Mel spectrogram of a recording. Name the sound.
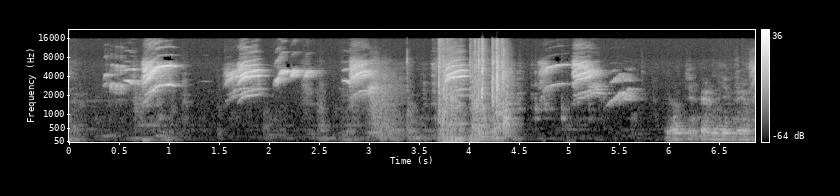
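green parrotlets (sparrow parrots) chirping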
